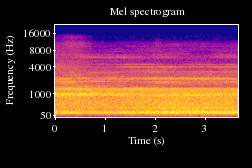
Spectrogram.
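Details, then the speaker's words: Chinese diesel heater in a portable aluminium box, at full operating temperature after three minutes: steady even blower rush with smooth low hum, no knocks or rattles; normal running. "so within three minutes it's up to full operating temperature and it's blowing like nice clean hot"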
